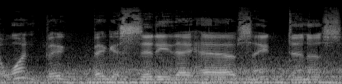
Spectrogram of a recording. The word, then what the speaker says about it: Saint Denis: biggest city they have, Saint Denis or Saint Denis, if you want to say it correctly, because it's supposed to be like the French Quarter in Louisiana.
